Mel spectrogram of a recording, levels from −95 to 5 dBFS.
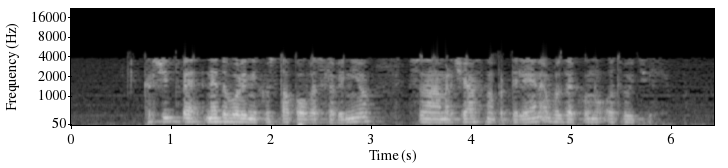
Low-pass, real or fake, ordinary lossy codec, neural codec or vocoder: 10.8 kHz; real; AAC, 16 kbps; none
